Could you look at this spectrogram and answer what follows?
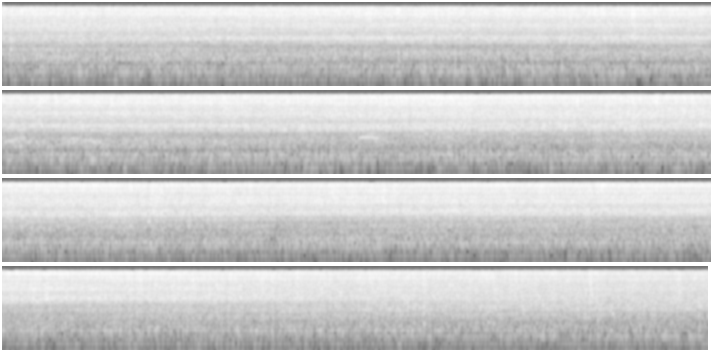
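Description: Steady rushing of a shallow stream, an even wash of water noise that holds the same level throughout.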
